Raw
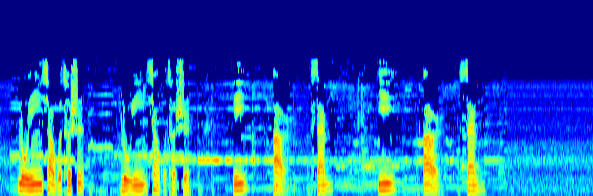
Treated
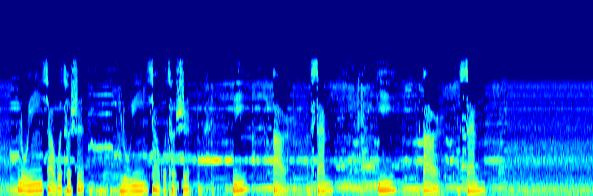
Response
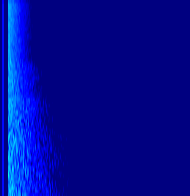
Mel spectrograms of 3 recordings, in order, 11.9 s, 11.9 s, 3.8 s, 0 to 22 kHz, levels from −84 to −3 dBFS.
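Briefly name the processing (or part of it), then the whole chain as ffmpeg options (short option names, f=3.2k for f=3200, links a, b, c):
jukebox: -af "lowpass=5k,equalizer=f=92:w=0.54:g=3,lowshelf=f=250:t=q:w=1.5:g=10.5,acompressor=threshold=-31dB:ratio=3"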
